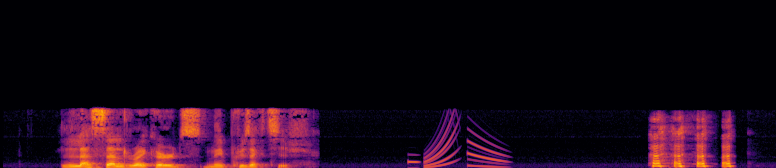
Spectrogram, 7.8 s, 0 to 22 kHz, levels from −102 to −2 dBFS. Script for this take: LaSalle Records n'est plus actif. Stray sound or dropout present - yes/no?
yes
